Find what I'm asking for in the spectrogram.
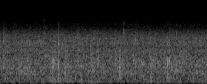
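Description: Steady rain patters densely on bottle gourd leaves, a continuous soft hiss with scattered droplet taps.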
